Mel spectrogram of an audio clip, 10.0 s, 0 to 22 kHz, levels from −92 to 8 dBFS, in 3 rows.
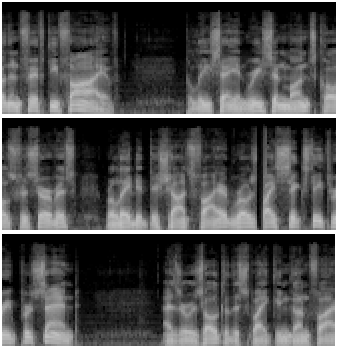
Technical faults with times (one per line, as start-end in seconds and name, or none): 5.86-5.97 intermittent contact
